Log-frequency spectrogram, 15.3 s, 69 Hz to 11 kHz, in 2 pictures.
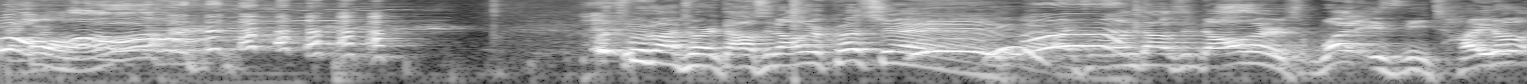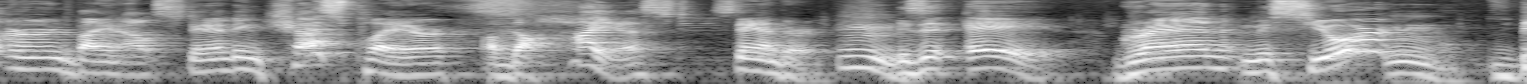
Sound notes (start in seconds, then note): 0.0 cast laughing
